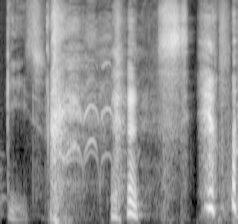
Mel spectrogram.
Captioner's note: laughing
